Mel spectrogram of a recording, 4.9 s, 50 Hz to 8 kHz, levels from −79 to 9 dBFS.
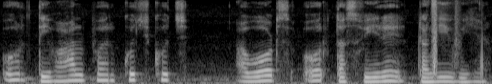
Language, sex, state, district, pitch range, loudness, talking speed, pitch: Hindi, male, Jharkhand, Ranchi, 145-190 Hz, -19 LUFS, 135 wpm, 165 Hz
